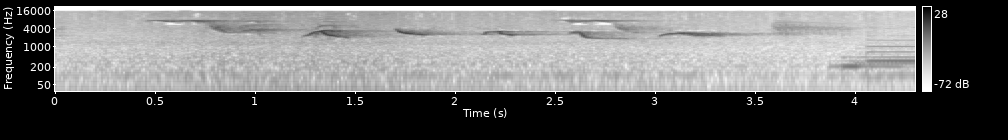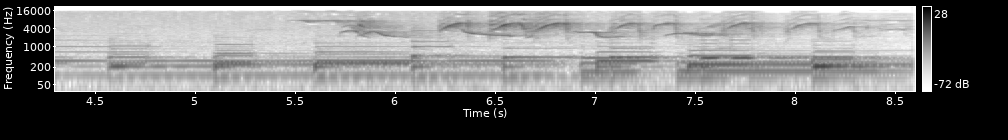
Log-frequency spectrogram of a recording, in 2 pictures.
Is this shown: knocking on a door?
no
